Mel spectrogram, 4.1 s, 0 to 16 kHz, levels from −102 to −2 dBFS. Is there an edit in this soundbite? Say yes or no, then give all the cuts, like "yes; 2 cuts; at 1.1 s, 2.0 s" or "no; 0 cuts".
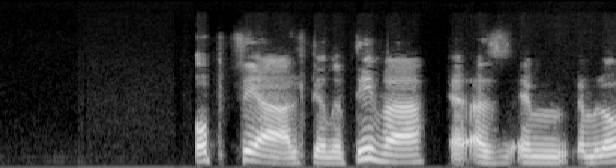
yes; 1 cut; at 2.9 s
